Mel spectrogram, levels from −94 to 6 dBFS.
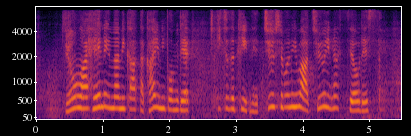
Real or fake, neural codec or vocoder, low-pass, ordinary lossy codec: fake; codec, 16 kHz in and 24 kHz out, 0.6 kbps, FocalCodec, streaming, 4096 codes; 7.2 kHz; MP3, 48 kbps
